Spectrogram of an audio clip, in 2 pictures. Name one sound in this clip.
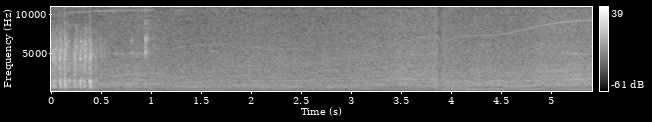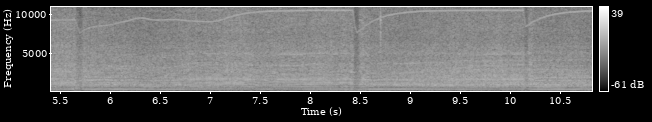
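A racing car engine whines and climbs in pitch, dropping briefly at each gear change.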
